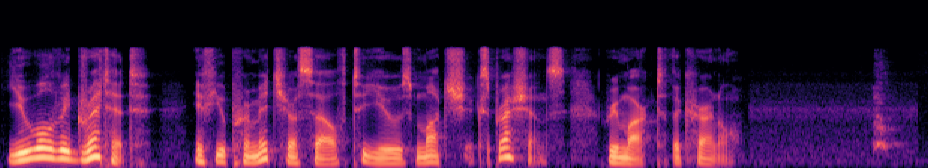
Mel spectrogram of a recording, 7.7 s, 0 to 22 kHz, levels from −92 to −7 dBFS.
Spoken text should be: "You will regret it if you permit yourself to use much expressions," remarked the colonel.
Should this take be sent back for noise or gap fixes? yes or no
yes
